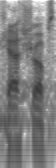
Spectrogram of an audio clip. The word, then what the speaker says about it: CashDrop: Defending King nine suited from the small blind going to be up against CashDrops Ace King in plus one.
